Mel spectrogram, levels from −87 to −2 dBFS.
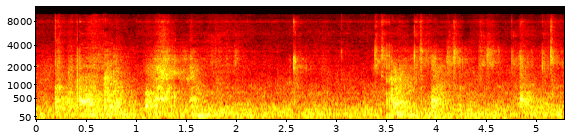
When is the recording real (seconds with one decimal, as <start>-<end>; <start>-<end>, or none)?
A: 0.4-1.0

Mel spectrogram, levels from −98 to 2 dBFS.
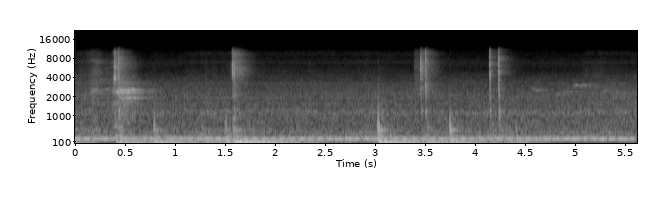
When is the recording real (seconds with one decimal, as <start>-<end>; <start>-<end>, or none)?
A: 0.4-1.1; 3.7-5.1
